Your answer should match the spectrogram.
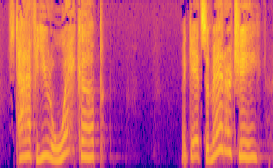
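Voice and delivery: high-pitched parody revival preacher; sing-songy preacher. Acted. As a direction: chant it high at the congregation, held on one note. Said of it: "that stupid sing-songy stuff".

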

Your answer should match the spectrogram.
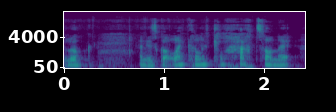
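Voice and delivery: ordinary talk

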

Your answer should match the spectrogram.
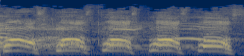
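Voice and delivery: loud, high, repeated sideline shouts; urgent shout. Real, not acted. Coach urging players to pass, urgent shouting. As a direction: fire the word out loudly over and over.

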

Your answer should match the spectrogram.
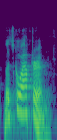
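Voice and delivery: rally the chase; eager call. Acted. George running off, calling eagerly.

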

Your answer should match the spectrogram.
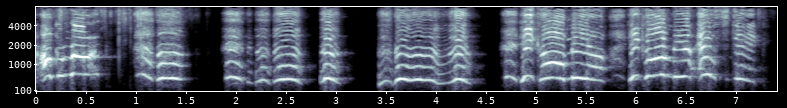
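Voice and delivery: high, tearful retold sob with laughter; crying to uncle. Calling her uncle from the office, crying and high. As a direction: whimper it out like a hurt girl calling for help.

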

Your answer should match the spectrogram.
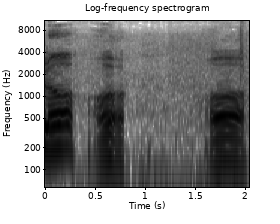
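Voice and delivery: usual speaking voice

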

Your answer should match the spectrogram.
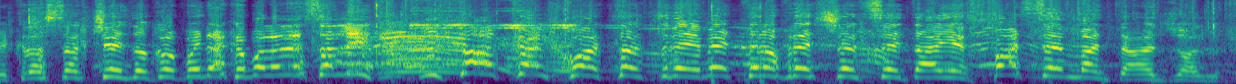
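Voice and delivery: fast, high rush through the goal; breathless italian goal commentary. Real, not acted. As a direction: rattle it off at a gallop. Goal description, live commentary. (telecronaca di gol senza fiato)

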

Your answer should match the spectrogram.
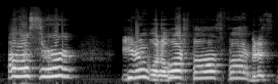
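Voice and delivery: very high, loud, timid voice; nervous documentary guy. Retold or imitated. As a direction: squeak out a nervous warning to the boss. Documentary guy warns exec.

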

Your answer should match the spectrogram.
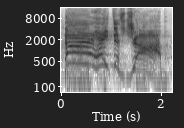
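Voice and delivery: slow, drawn-out high bellow; hammed-up howl of total exasperation; frustrated scream. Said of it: "he's getting frustrated".

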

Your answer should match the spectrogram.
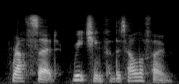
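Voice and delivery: ordinary delivery, nothing marked

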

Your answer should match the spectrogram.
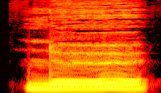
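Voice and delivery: loud, drawn-out objection; called out. A narrator's reading. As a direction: call out a blunt no. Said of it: "rief Samson".

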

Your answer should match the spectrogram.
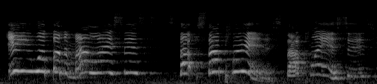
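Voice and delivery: high, laughing disbelief, telling her to quit playing; half-laughing, high-pitched call-out to a coworker; incredulous scolding. Retelling how she scolded the med aide, high and half-laughing.

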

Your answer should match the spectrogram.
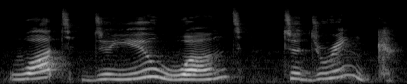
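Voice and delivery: slow, word-by-word "What do you want to drink?"; slow full form. Shown as a demonstration. Teacher modelling the question for learners, slow and separated.

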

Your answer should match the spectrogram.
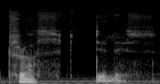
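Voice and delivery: soft, slow whispered sigh. Acted. Fireman Sam sighs about Dillis's bad fruit, whispered. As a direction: sigh it out, unsurprised. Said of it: "sighed Fireman Sam".

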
